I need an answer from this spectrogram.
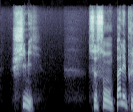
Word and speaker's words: chimie: Mais attention, il y a quelques exceptions, surtout dans les mots d'origine grecque où ch se prononce comme un que. Par exemple, dans coral ou chimie.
